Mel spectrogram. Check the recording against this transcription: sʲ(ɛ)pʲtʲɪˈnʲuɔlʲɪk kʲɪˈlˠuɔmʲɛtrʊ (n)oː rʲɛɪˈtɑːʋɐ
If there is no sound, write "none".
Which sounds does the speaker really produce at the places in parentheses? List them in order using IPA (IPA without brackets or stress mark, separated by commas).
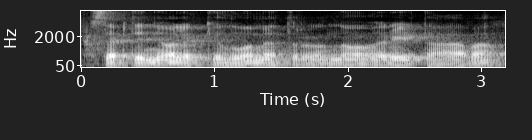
ɛ, n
